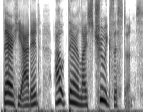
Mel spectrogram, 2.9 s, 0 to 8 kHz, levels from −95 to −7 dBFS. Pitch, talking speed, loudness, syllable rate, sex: 230 Hz, 165 wpm, -18 LUFS, 5.7 syllables/s, female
